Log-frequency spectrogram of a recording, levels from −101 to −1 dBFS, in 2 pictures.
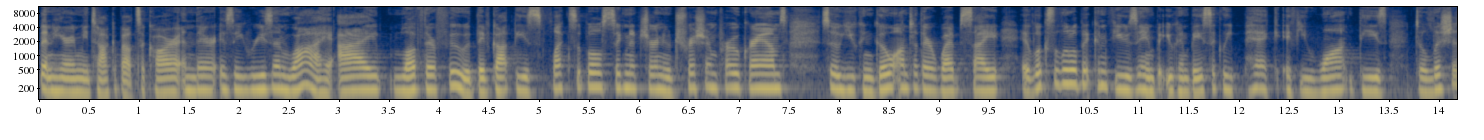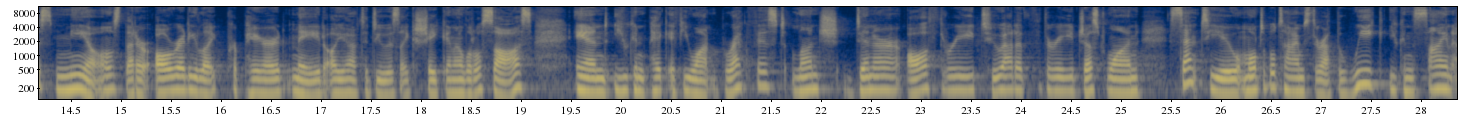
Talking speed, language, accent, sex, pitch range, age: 200 wpm, English, American, female, 165-190 Hz, 30-49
